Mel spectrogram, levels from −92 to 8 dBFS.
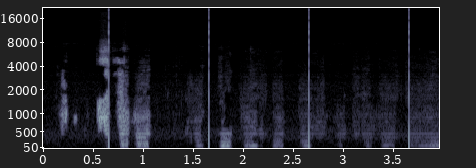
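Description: Sharp clicks at 0.65, 1.65, 2.65 and 3.65 s, one per 1.0 s piece, are a file header played as audio: leftover header bytes reproduced as samples.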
